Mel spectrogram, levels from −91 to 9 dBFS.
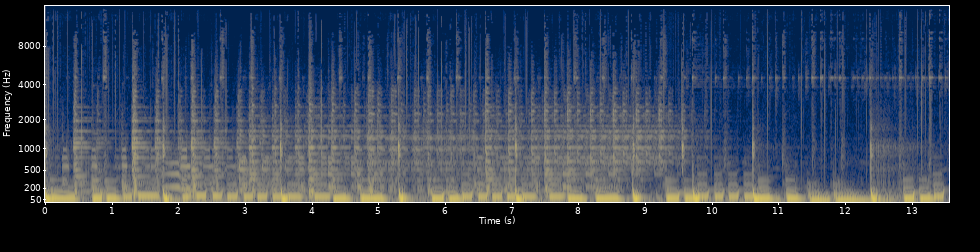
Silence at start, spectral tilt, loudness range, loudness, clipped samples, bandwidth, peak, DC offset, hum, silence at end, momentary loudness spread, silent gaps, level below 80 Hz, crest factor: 0 s; -7 dB/octave; 2 LU; -20 LUFS; under 0.1%; 9.6 kHz; -2 dBFS; under 0.1%; none; 0 s; 6 LU; none; -18 dBFS; 14 dB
